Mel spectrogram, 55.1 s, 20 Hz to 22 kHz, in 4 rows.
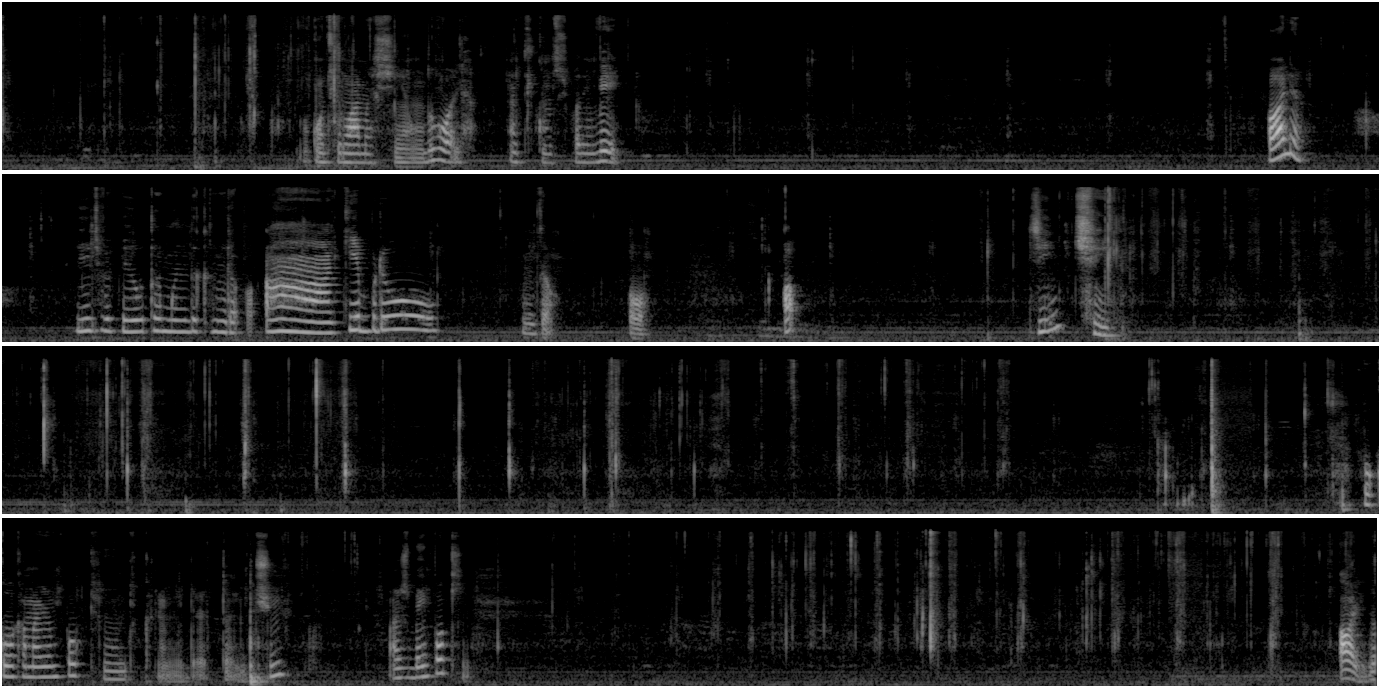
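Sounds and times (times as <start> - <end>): slime clicking and crackling: 0.8 - 4.6, 27.4 - 31.2, 32.1 - 37.7, 46.8 - 55.0.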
